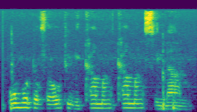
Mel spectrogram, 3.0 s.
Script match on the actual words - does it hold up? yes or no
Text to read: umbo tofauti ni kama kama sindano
yes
